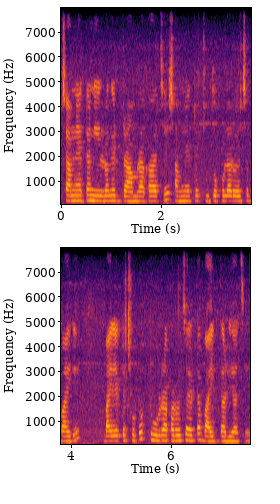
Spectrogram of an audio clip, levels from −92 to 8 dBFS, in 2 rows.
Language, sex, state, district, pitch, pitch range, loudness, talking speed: Bengali, female, West Bengal, Purulia, 210 Hz, 200-220 Hz, -16 LUFS, 195 wpm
